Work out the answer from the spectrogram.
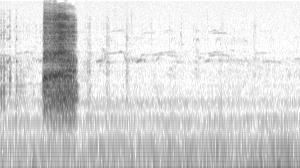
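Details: Wild little owl on its eggs, breaking off to feed on a mouse; one loud, hissing screech of about half a second, then quiet low background noise.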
